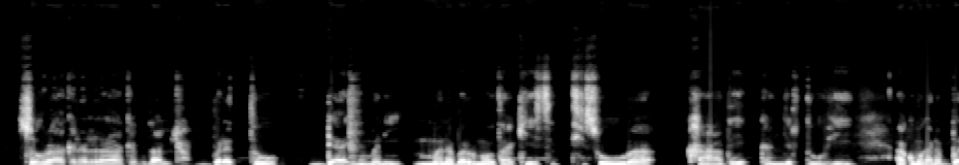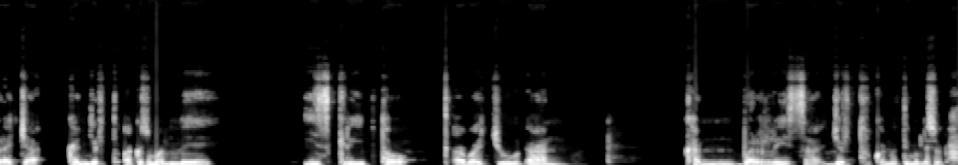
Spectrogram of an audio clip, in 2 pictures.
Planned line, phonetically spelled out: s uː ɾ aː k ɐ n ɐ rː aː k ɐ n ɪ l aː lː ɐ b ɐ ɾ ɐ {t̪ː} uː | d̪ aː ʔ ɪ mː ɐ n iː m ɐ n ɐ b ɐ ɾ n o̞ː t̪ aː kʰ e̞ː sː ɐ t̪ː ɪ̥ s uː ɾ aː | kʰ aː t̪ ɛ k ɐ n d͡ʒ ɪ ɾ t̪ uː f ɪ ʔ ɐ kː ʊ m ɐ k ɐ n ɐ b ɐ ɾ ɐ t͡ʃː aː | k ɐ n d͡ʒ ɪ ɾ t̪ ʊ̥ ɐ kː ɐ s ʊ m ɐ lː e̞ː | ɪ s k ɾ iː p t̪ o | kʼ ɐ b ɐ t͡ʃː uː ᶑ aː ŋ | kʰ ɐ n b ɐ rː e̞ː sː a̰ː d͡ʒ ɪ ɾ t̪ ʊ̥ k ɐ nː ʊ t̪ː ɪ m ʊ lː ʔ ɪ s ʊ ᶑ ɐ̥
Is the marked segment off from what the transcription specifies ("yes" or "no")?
no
